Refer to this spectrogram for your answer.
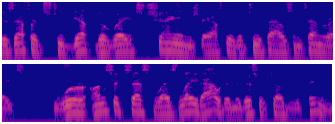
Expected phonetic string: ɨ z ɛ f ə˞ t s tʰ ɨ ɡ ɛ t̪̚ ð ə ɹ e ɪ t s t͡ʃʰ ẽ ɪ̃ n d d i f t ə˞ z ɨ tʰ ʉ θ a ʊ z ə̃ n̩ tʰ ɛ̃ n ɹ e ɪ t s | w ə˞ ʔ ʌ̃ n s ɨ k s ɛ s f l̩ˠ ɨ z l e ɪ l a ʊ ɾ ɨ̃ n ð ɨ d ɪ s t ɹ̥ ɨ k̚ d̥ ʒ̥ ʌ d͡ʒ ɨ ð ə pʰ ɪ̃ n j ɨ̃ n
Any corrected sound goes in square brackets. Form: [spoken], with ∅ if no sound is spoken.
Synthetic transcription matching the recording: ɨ z ɛ f ə˞ t s tʰ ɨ ɡ ɛ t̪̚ ð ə ɹ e ɪ t s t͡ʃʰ ẽ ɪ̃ n [d͡ʒ] d [æ] f t ə˞ [ð] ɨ tʰ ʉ θ a ʊ z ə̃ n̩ tʰ ɛ̃ n ɹ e ɪ t s | w ə˞ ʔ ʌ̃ n s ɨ k s ɛ s f l̩ˠ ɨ z l e ɪ [ɾ] a ʊ ɾ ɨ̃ n ð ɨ d ɪ s t ɹ̥ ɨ k̚ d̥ ʒ̥ ʌ d͡ʒ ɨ [z] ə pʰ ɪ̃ n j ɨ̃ n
